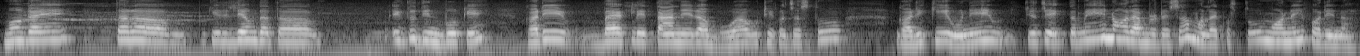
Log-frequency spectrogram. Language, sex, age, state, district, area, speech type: Nepali, female, 60+, West Bengal, Kalimpong, rural, spontaneous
